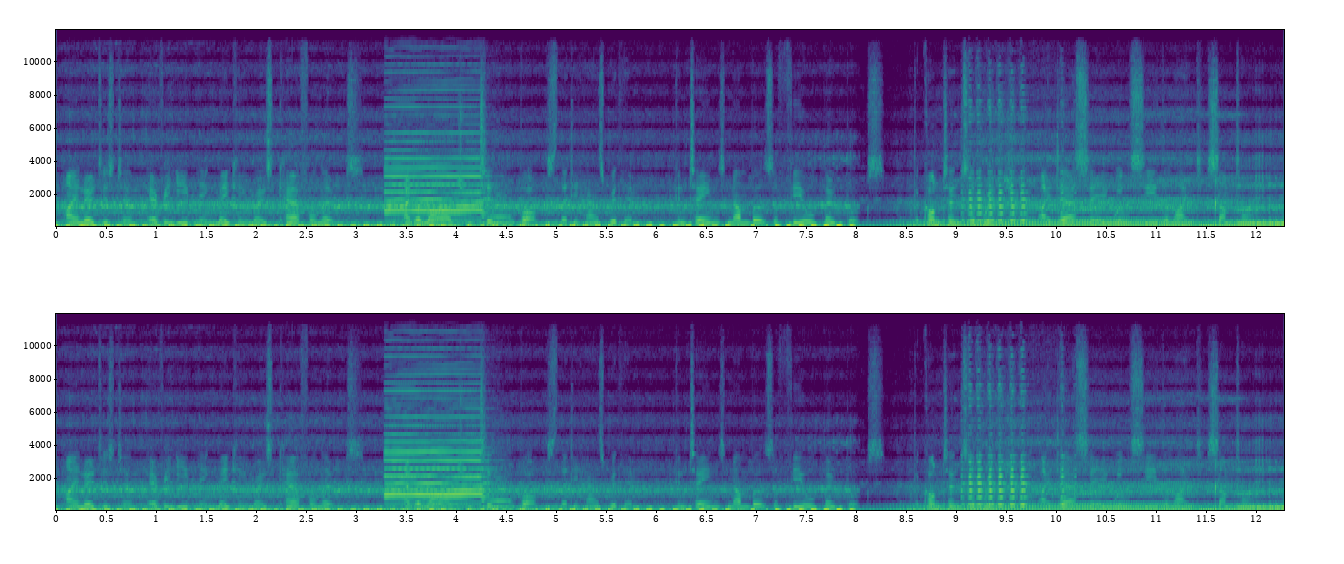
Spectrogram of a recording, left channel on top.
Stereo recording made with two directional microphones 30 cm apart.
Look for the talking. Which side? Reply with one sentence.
You can hear the talking on the left.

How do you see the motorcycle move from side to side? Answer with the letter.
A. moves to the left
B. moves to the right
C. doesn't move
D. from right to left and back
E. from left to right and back
C.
